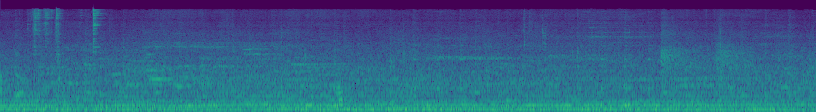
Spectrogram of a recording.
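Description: Food court background: background music and a murmur of voices, with a few light clinks of tableware near the start.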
